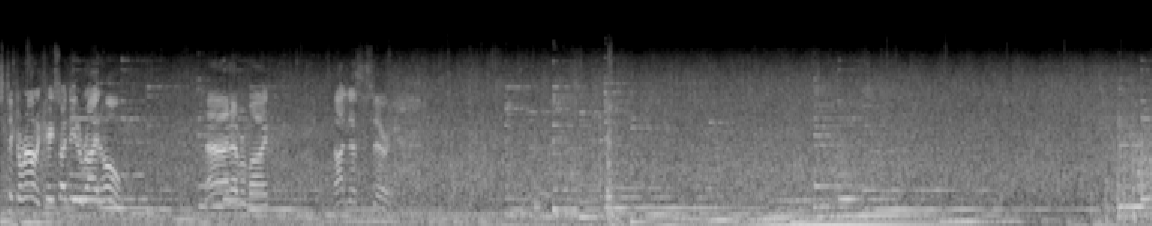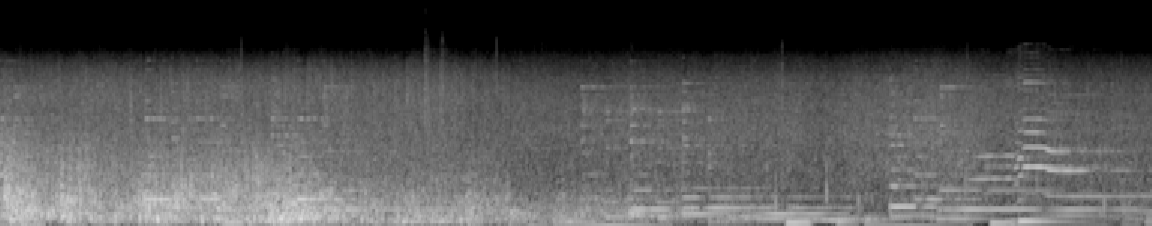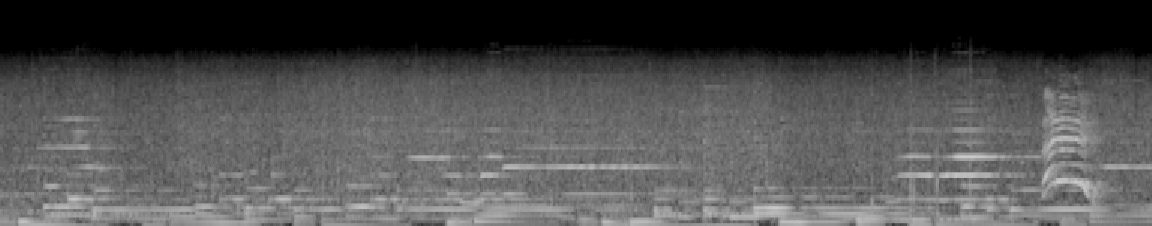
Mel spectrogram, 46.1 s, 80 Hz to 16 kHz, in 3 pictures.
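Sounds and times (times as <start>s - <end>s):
background music sustained notes: 0.0s - 46.0s
heavy rain: 0.0s - 46.0s.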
